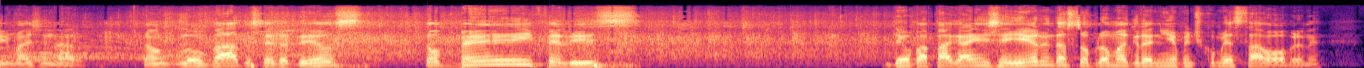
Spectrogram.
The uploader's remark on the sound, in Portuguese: na Igreja ABA Curitiba (Transmitido ao vivo)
